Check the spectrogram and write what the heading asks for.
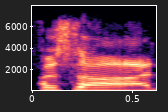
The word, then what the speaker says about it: facade: Facade. It's pronounced facade.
